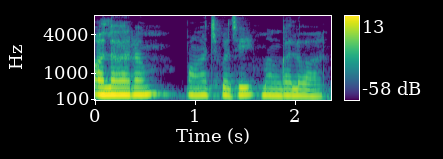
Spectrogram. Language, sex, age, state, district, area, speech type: Hindi, female, 18-30, Madhya Pradesh, Gwalior, rural, read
